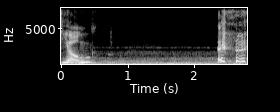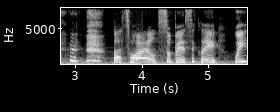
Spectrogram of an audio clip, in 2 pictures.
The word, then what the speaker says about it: Jung: as the collective unconscious is that the same thing pronounced Young that's wild so basically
